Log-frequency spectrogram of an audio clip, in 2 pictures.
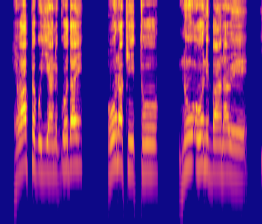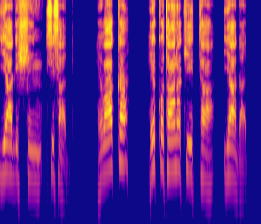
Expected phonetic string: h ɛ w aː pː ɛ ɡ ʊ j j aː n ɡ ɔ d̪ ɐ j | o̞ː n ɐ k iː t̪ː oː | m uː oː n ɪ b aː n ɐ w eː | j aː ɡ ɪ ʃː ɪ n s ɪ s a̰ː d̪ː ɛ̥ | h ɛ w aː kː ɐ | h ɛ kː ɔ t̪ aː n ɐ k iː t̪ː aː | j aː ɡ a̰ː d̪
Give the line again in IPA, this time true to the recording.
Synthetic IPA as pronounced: h ɛ w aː pː ɛ ɡ ʊ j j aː n ɡ ɔ d̪ ɐ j | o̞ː n ɐ k iː t̪ː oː | n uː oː n ɪ b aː n ɐ w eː | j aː ɡ ɪ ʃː ɪ n s ɪ s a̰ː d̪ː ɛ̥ | h ɛ w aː kː ɐ | h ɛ kː ɔ t̪ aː n ɐ k iː t̪ː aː | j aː ɡ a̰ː d̪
